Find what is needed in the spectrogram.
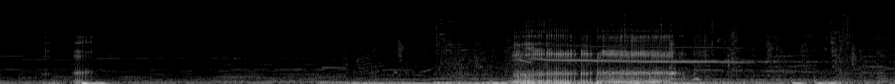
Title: Streamer burps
